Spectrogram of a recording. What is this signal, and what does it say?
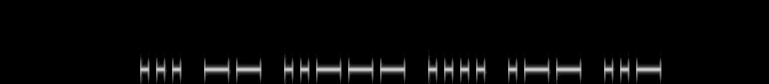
Morse code, heard as a keyed tone, about 15 wpm, 690 Hz. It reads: SM2HWU
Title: DXCC-100 Call Signs - 6 Characters - 15wpm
